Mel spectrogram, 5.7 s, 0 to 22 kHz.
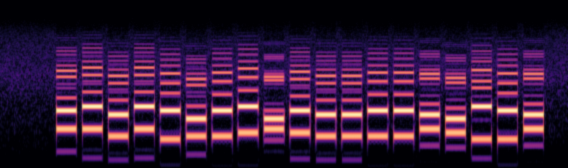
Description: DTMF, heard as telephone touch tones, dialled by machine, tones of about 200 ms. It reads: #D5D346C*9556607A30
